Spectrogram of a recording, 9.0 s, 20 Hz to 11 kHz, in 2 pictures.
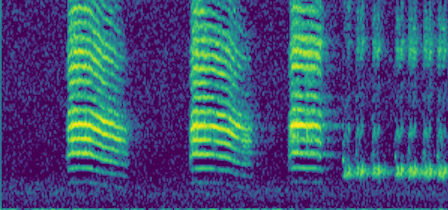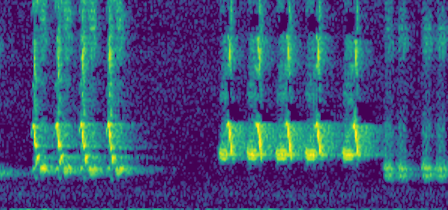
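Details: Northern mockingbird singing in the dark at 03:44 in Silver Spring, Maryland, USA: three harsh, raspy notes at a steady pace, then stuttering chirps in quick groups and a fast series of repeated bright whistled notes.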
